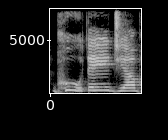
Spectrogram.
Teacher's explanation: ಭೂ ದೀರ್ಘ ಅಕ್ಷರ ತೆ ದೀರ್ಘ ಅಕ್ಷರ ಭೂ ಮಹಾಪ್ರಾಣ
